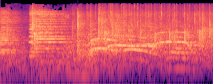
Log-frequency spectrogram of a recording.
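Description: Harmonica playing sustained chords that stop about one and a half seconds in, followed by applause with voices calling out.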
